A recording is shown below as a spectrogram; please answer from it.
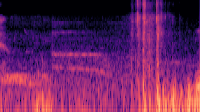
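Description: Domestic pigeons cooing softly, with a few sharp clicks about a second and a half in.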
